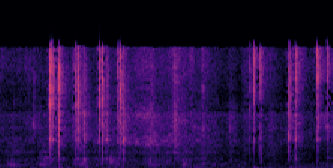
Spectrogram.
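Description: Long fingernails clicking and tapping on a hard, hard-wearing rubber dog toy: a faint, irregular run of quick clicks.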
